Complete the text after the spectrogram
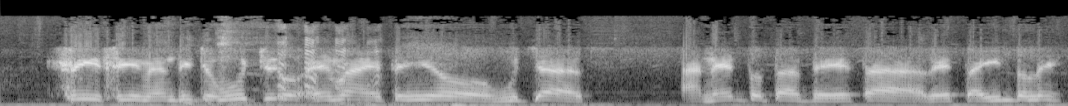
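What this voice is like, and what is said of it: Coastal (costeño) Spanish accent. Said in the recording (Spanish): “Con acento costeño”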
